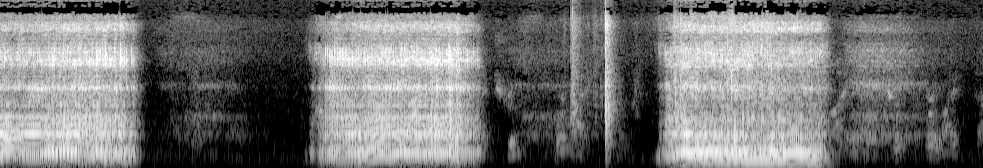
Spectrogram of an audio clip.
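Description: Long, loud snores lasting over a second each, separated by quiet pauses, about three in ten seconds: slow, heavy snoring during sleep.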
